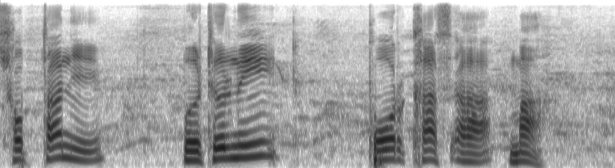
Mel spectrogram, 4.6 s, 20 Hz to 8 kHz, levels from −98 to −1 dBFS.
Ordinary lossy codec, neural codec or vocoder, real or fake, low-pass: none; none; real; 7.2 kHz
